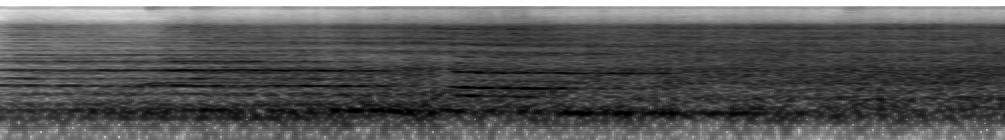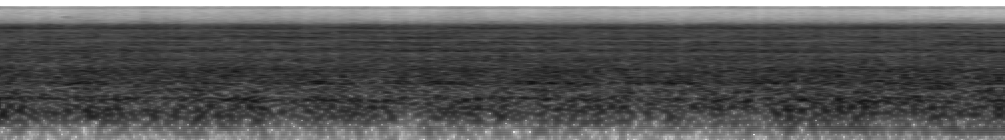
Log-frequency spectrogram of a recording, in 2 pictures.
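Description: Passenger train's horn sounding as it comes past, dropping in pitch about three seconds in and fading by about five seconds, then the loud steady noise of the coaches running past close by on the track.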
